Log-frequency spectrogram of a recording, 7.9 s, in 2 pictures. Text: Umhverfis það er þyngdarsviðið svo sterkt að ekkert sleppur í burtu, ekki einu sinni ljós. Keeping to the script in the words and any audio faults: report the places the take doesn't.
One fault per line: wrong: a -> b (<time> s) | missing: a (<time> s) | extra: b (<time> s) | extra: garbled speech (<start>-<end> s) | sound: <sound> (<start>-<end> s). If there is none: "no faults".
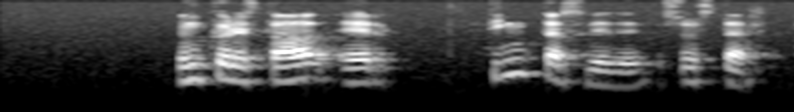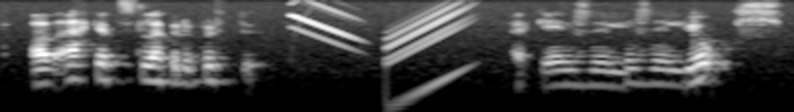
sound: chirp (5.4-6.4 s)
extra: einu sinni (7.1 s)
